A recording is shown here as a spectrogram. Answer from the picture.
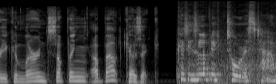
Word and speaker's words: Keswick: The name is spelled with a W in the middle, which remains silent, so let's call it Keswick.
